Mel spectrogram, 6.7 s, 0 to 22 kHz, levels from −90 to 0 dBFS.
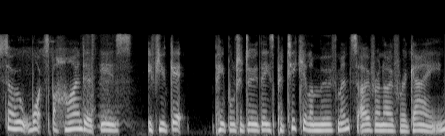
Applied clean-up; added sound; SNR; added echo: neural mask model RNNoise.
